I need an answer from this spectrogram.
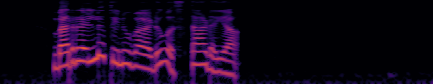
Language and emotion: Telugu, neutral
